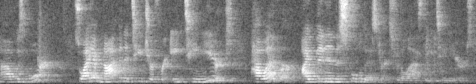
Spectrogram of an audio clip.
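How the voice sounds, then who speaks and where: Loud unmiked woman in an echoey hall. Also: high voice, slight background noise. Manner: loud, energetic, unmiked voice projecting to a room. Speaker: parenting seminar speaker. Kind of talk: live seminar talk to parents. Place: school auditorium or large hall. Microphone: camera far off, speaker not miked. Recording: echoey hall recorded from far off.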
